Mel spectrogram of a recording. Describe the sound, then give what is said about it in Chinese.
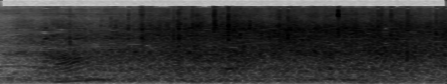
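Dense, steady applause from the audience at a stage comedy show in Beijing, a loud, even wash of many hands clapping that holds throughout. “说实在，大家鼓掌还有一方面意思。”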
